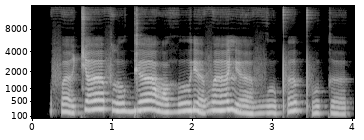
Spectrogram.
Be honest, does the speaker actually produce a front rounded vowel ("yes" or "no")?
no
